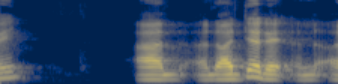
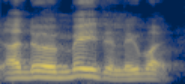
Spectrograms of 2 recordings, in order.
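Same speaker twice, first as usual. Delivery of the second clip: normal talking voice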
